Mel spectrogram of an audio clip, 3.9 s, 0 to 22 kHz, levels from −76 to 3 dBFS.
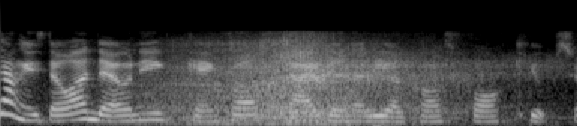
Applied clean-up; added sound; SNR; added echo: none; Car passing by / Traffic noise, roadway noise / Engine; 5 dB; none.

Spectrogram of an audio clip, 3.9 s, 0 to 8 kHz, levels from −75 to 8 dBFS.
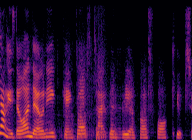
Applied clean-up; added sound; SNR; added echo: neural mask model RNNoise.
